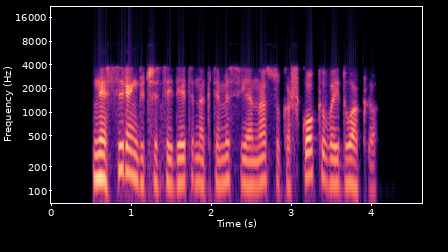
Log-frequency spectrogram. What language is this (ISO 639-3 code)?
lit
